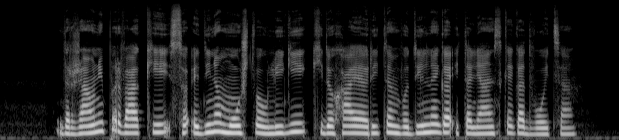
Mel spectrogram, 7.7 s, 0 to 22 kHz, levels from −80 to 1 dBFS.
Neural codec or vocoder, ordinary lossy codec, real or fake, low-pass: none; none; real; 19.8 kHz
